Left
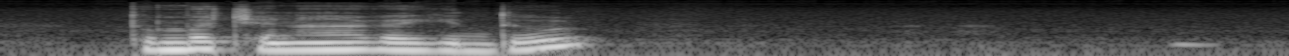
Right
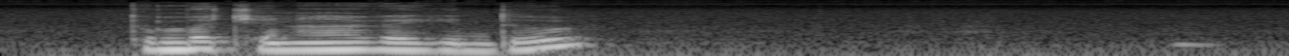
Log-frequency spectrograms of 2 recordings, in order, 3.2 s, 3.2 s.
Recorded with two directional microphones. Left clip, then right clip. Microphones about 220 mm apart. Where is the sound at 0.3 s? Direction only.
20° left (ahead or behind).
